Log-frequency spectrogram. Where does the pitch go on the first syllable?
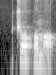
high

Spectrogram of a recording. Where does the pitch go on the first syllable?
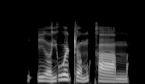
low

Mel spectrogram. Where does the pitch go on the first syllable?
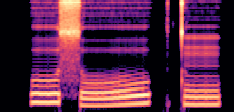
high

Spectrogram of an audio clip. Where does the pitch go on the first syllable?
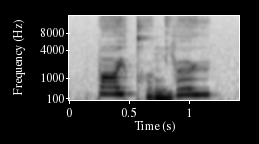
high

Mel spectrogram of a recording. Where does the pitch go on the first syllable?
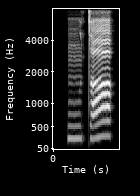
low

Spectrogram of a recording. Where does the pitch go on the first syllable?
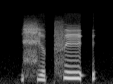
low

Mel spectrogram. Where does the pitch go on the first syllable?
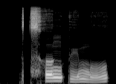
high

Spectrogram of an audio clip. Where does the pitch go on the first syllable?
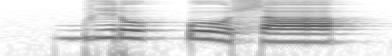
high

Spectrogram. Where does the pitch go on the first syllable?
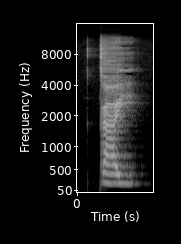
low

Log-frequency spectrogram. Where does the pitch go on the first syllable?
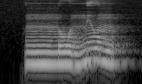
low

